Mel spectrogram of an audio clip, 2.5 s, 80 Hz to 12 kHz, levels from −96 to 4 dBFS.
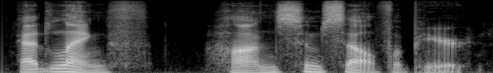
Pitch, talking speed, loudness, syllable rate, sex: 110 Hz, 120 wpm, -21 LUFS, 4.4 syllables/s, male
